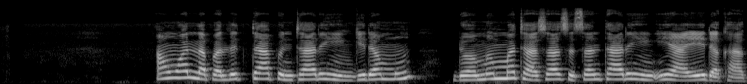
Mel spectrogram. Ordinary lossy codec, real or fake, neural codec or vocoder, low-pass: none; real; none; 14.4 kHz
